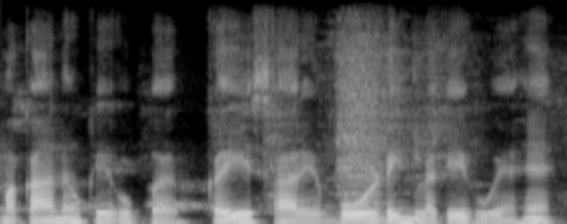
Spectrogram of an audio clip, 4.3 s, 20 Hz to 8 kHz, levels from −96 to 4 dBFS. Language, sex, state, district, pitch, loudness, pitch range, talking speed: Hindi, male, Assam, Kamrup Metropolitan, 115 Hz, -20 LUFS, 110-135 Hz, 125 wpm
